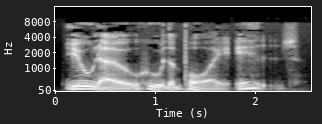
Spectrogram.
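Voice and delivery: low, slow and knowing; knowing wizard. A narrator's reading. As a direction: reveal you see through him. Carding's knowing remark.

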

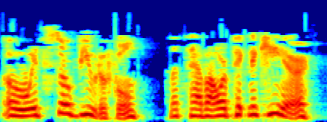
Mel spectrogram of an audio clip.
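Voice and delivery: high, bright delighted exclamation; delighted cry. A narrator's reading. Mrs. Pritchett delighted by the poppies, high excited exclamation. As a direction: gush with delight at the flowers. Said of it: "gave a delighted cry".

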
